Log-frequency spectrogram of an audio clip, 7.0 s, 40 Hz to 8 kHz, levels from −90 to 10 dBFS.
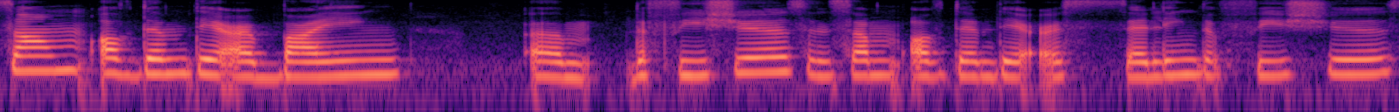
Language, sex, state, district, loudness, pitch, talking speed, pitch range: English, female, Nagaland, Dimapur, -19 LUFS, 230 Hz, 155 wpm, 220-245 Hz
